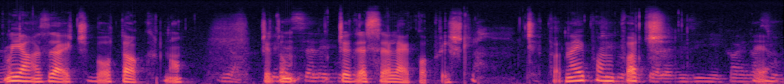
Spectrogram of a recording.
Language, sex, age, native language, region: Slovenian, female, 60+, Slovenian, Pomurje region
